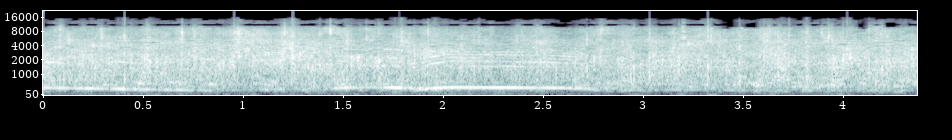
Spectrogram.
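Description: Audience applauding steadily in a hall, with a voice calling out over it a few times in long held notes, the first falling in pitch.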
